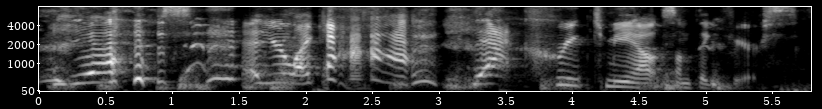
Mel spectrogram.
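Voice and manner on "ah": high-pitched mock yelp of fright; mock scream. Viewer seeing the vampire face, mock frightened scream. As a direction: play a startled viewer's scream.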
